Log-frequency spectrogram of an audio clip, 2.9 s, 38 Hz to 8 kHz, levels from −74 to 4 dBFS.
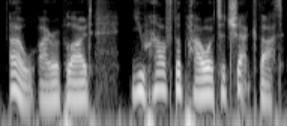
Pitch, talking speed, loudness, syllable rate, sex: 135 Hz, 210 wpm, -16 LUFS, 5.4 syllables/s, male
